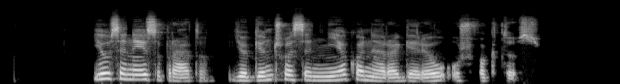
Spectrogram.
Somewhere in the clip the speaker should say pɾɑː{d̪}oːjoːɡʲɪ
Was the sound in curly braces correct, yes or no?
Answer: no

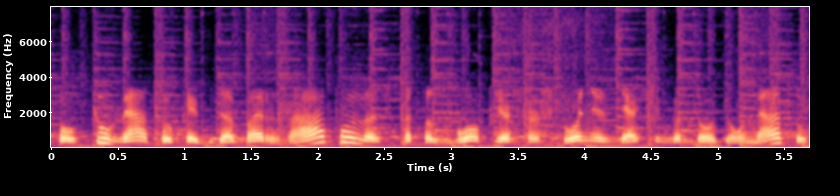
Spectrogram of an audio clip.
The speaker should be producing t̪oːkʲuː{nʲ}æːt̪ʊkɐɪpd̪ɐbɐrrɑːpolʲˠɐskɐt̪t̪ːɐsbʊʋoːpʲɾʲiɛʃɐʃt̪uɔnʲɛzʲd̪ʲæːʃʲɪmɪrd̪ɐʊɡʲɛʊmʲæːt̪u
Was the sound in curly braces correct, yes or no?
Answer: no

